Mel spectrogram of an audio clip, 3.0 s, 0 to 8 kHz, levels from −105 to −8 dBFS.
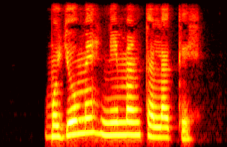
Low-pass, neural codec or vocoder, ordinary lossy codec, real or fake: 7.2 kHz; none; Opus, 64 kbps; real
